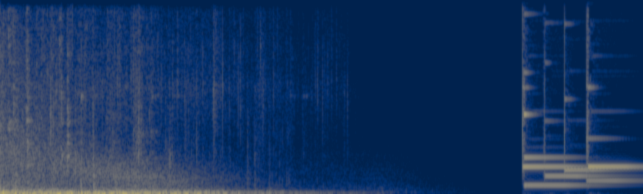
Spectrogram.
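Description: explosion

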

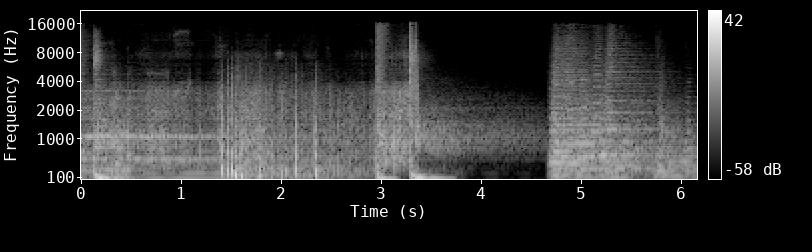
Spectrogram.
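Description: fireworks exploding

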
